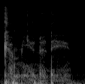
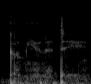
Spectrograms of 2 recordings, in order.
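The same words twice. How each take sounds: First: The T sound is softened or dropped. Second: The T sound is clearly pronounced. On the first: The speaker calls it wrong. "naturally I say like community" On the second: The speaker calls it right. "instead of community"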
